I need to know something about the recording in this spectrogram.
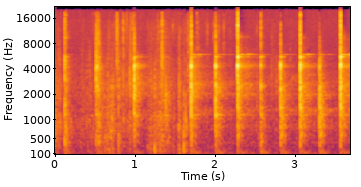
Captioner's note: hammering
